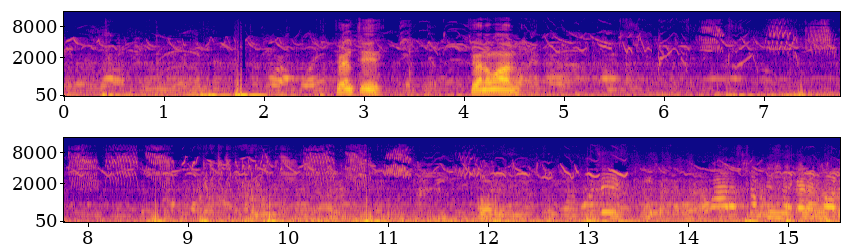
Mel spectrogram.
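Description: Caged songbirds chirp and trill rapidly, close by.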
